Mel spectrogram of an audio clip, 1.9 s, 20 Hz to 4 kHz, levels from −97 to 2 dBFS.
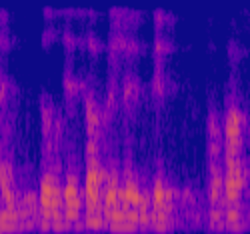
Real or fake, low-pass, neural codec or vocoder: fake; 3.6 kHz; vocoder, 44.1 kHz, 128 mel bands every 512 samples, BigVGAN v2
